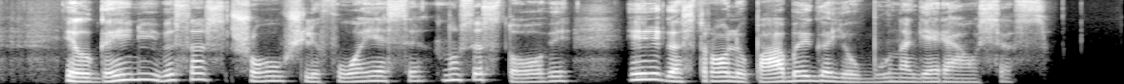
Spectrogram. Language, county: Lithuanian, Telšiai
